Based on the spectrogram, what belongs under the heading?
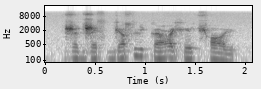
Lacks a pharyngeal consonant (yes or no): no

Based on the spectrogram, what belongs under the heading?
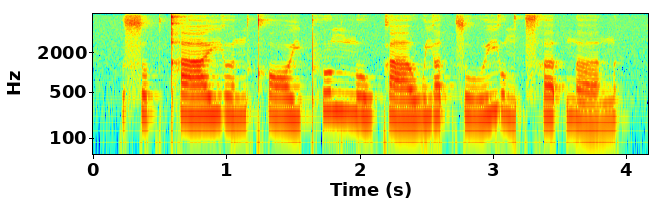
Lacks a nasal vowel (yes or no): yes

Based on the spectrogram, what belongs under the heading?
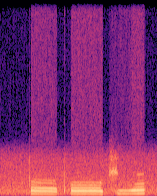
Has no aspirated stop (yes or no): no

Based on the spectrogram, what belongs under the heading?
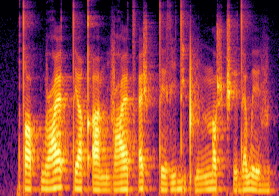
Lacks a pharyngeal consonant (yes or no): no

